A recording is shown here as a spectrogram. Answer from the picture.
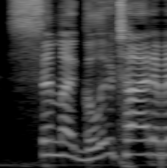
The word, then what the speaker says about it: Semaglutide: Semaglutide, am I saying it correctly? – Yes, you are.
